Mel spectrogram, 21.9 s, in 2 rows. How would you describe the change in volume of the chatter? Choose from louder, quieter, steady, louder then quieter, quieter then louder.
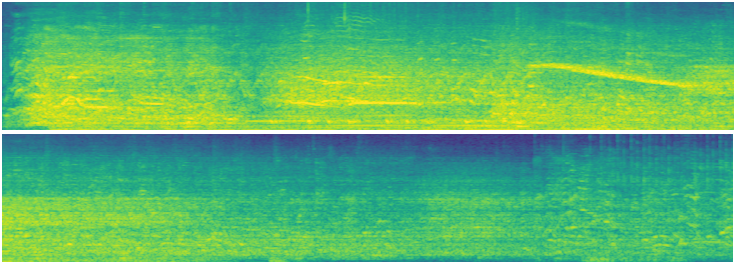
quieter.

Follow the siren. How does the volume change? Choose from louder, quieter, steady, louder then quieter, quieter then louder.
louder then quieter.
